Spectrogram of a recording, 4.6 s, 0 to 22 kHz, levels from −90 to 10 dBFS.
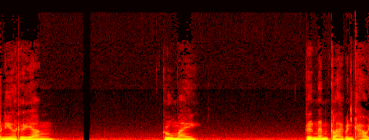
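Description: A burst of packet loss runs from 1.03 to 1.13 s. Several consecutive packets never arrived in time, so the receiver stretched the last sound for about 73 ms, fading it out. The speech then picks up further along, with about 80 ms skipped.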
